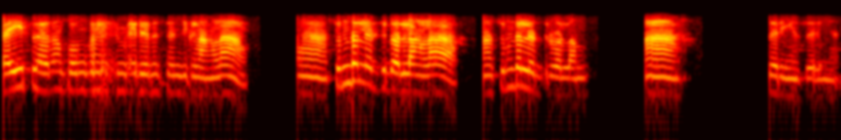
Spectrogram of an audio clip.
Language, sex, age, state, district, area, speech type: Tamil, female, 60+, Tamil Nadu, Perambalur, urban, conversation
